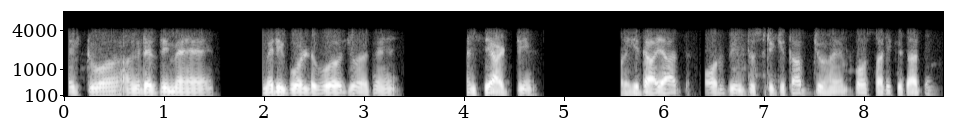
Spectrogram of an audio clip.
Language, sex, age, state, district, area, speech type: Urdu, male, 18-30, Bihar, Purnia, rural, conversation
